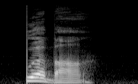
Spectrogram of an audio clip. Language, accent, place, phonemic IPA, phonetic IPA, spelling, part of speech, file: German, Germany, Berlin, /ˈuːrbaːr/, [ˈʔu(ː)ɐ̯.baː(ɐ̯)], urbar, adjective, De-urbar.ogg
- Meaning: cultivable, arable, prepared for agricultural (or rarely silvicultural) use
